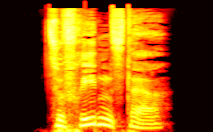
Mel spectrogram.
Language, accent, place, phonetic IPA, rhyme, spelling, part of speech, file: German, Germany, Berlin, [t͡suˈfʁiːdn̩stɐ], -iːdn̩stɐ, zufriedenster, adjective, De-zufriedenster.ogg
- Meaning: inflection of zufrieden: 1. strong/mixed nominative masculine singular superlative degree 2. strong genitive/dative feminine singular superlative degree 3. strong genitive plural superlative degree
